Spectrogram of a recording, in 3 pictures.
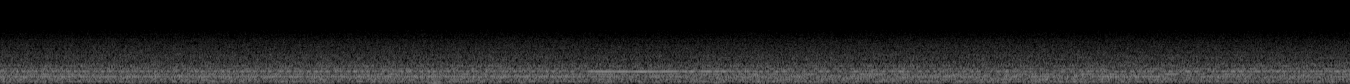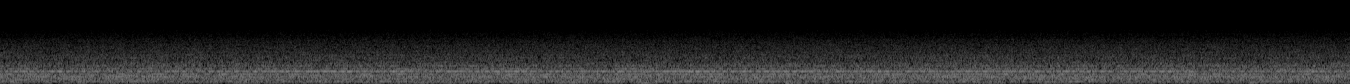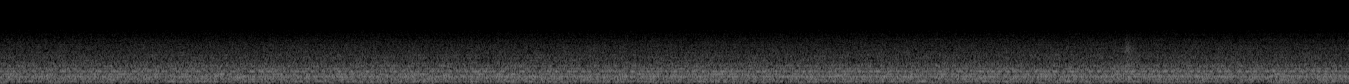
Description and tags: Apartment, small quiet bathroom with fan
Roomtone, small full bathroom in a quiet apartment, fan running
apartment, bathroom, fan, quiet, Roomtone, small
